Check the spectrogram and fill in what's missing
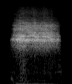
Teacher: For the sh sound, the tongue is up and the air comes out. And it's just air.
